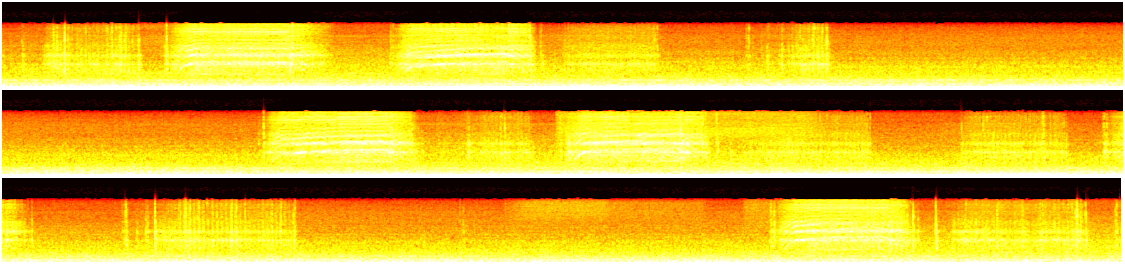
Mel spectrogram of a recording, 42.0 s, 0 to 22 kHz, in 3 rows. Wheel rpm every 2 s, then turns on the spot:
20, 110, 60, 40, 10, 10, 0, 0, 50, 70, 80, 60, 20, 20, 0, 20, 0, 0, 20, 90, 30.
6-8 10-12 18-20 22-26 30-32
